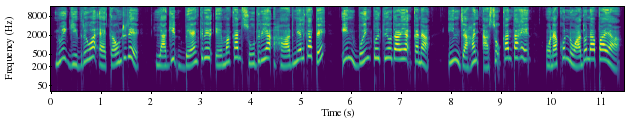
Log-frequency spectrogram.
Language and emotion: Santali, surprised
